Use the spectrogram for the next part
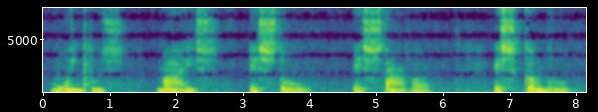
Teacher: the influence of the Portuguese accent can be perceived by means of the pronounced S. We shush a lot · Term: sh sound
